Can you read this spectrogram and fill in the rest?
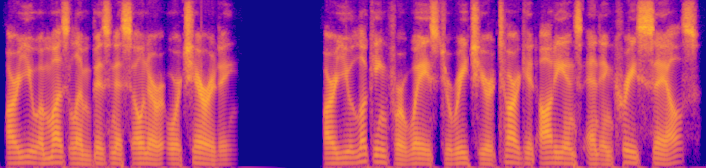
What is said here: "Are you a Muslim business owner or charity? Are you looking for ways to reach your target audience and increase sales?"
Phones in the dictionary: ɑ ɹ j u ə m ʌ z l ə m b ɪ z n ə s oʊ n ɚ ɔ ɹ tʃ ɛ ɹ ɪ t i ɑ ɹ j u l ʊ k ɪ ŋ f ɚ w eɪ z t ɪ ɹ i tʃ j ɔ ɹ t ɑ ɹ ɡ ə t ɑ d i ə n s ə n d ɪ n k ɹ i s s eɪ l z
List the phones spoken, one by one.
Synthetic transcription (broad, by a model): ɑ ɹ j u ə m ʌ z l ə m b ɪ z n ə s oʊ n ɚ ɔ ɹ tʃ ɛ ɹ ɪ t i ɑ ɹ j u l ʊ k ɪ ŋ f ɚ w eɪ z t ɪ ɹ i tʃ j ɔ ɹ t ɑ ɹ ɡ ə t ɑ d i ə n s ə n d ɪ n k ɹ i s s eɪ l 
